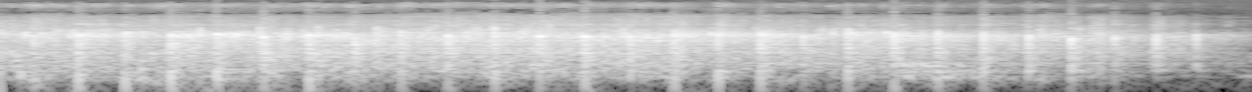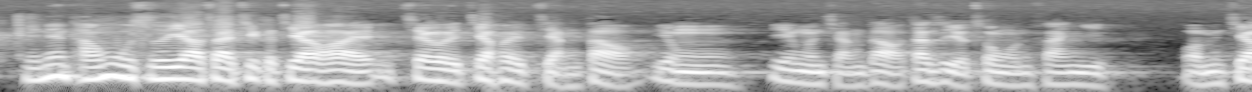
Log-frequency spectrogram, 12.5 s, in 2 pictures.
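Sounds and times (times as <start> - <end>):
crowd applauding: 0.0 - 6.4
speech: 6.4 - 12.5.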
